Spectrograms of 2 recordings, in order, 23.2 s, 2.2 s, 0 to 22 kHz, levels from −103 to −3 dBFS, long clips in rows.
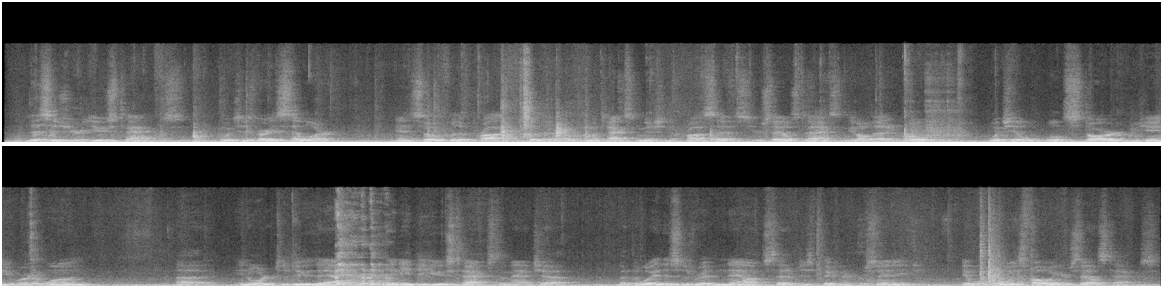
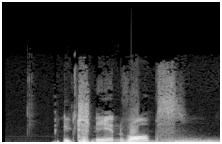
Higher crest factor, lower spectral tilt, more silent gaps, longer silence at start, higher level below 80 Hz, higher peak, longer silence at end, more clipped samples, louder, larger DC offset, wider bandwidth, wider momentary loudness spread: about the same, 16 dB vs 18 dB; about the same, -6.5 dB/octave vs -6 dB/octave; neither; second, 0 s vs 0.6 s; first, -30 dBFS vs -38 dBFS; second, -4 dBFS vs 0 dBFS; about the same, 0 s vs 0 s; neither; second, -21 LUFS vs -17 LUFS; first, 0.2% vs under 0.1%; first, 15.5 kHz vs 13 kHz; second, 8 LU vs 13 LU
